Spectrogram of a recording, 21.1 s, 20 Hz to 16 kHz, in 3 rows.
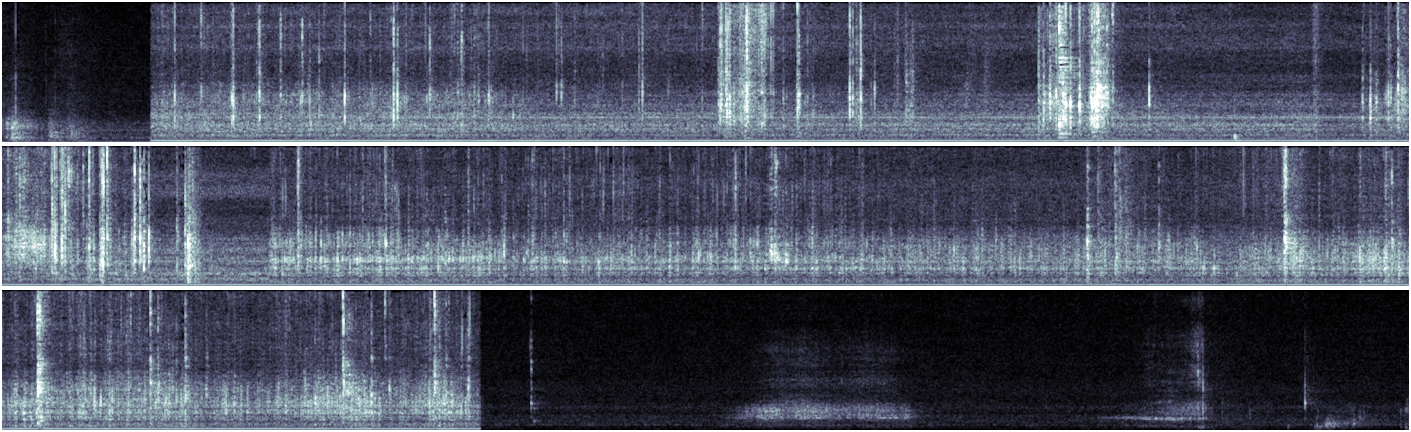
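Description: A pot of ramyeon boiling hard on an electric cooktop: loud bubbling and crackling over a steady hum. Both cut off suddenly about 16 seconds in, leaving a few faint spoon-and-eating sounds.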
